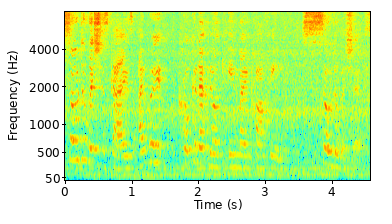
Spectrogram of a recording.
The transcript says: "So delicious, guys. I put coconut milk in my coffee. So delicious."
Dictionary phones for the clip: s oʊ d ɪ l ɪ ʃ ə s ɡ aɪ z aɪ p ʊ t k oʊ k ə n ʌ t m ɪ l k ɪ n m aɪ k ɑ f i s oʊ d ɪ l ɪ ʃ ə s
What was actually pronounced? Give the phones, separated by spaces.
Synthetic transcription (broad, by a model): s oʊ d ɪ l ɪ ʃ ə s ɡ aɪ z aɪ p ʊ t k oʊ k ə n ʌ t m ɪ l k ɪ n m aɪ k ɑ f i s oʊ d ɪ l ɪ ʃ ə s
